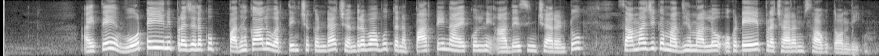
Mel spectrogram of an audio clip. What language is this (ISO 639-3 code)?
tel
